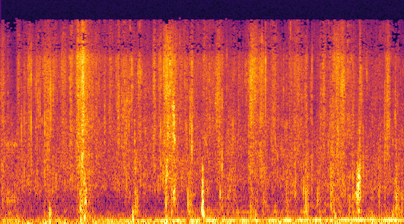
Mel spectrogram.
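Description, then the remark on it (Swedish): Footsteps crunch over oak acorns scattered on a path through a green leafy tunnel, a steady walking rhythm of sharp, brittle cracks, with a faint low hum underneath and no talking. “Visst är det härligt att trampa på ekollon här på stigen?”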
